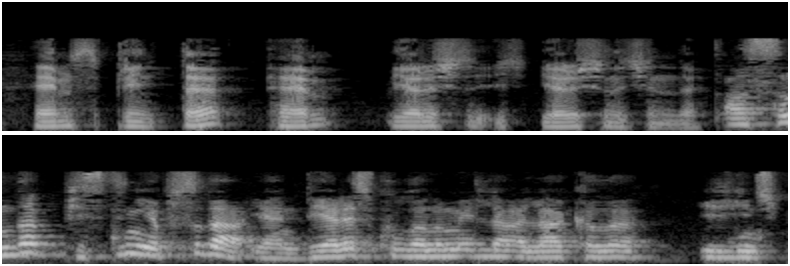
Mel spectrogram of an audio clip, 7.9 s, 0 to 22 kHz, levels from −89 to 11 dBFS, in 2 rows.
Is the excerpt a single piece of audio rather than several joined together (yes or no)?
yes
